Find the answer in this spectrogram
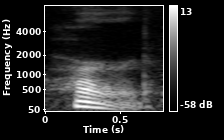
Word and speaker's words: heard: Now the past tense is heard. The pronunciation changes. And it's like ella for her with a D at the end.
